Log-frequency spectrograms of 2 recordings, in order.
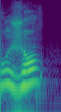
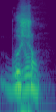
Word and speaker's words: bouchon: Un bouchon es un... – Bouchon.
